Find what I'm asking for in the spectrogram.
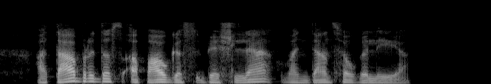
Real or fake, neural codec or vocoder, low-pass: real; none; 7.2 kHz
